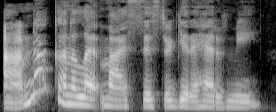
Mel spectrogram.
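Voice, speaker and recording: A woman's voice: deep voice, sing-song, normal speed. A woman voicing an eager, stubborn and determined little boy in a children's storybook, with earnest, emphatic delivery.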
